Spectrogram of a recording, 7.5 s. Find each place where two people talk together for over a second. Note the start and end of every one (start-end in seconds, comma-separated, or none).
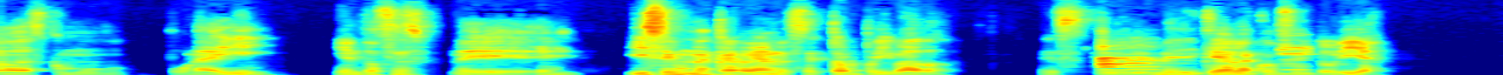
5.5-6.9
